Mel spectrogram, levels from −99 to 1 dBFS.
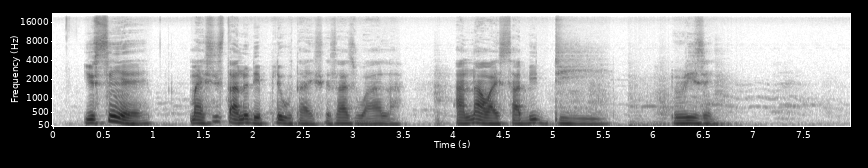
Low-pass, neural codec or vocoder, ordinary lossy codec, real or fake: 19.8 kHz; none; none; real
